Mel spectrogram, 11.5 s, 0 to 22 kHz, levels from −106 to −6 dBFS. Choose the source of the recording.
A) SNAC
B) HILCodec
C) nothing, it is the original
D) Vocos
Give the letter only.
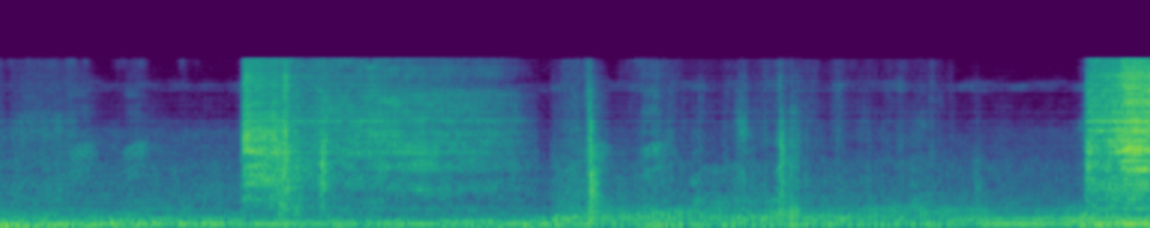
D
